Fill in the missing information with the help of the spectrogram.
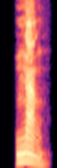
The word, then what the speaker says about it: nang: The next word is nang, which is spelled as ng.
